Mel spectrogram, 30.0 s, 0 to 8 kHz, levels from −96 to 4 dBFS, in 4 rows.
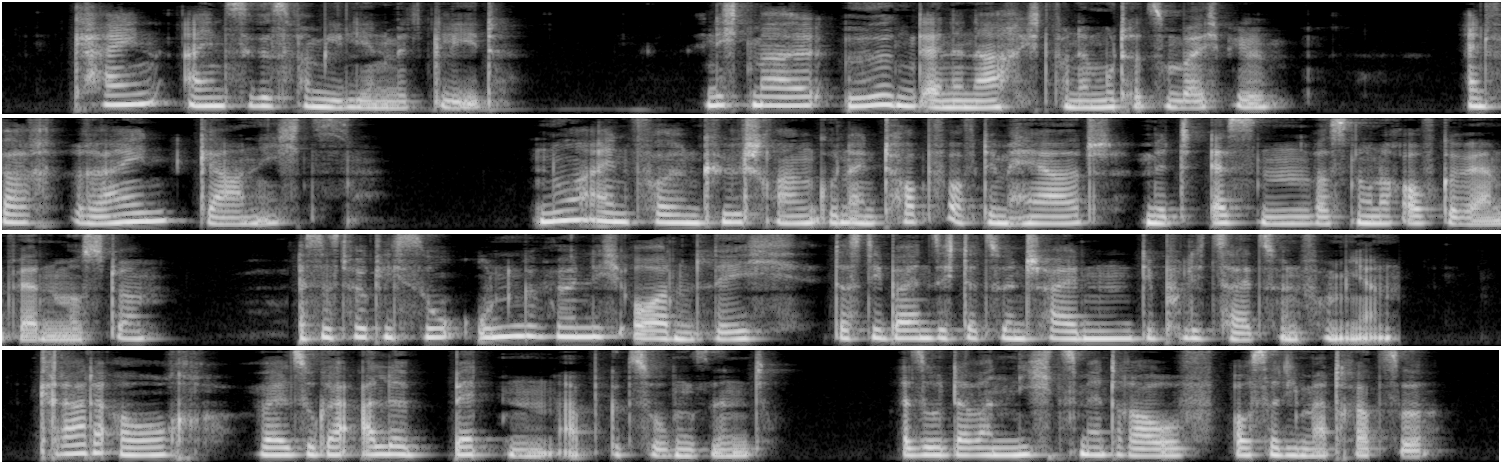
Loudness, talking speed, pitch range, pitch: -16 LUFS, 135 wpm, 190-230 Hz, 205 Hz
